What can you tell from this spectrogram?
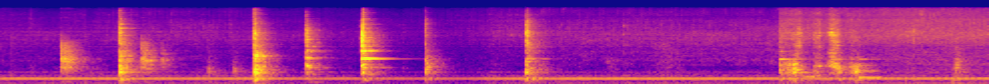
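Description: Sliced onions frying in oil in an aluminium karahi, stirred with a metal spatula that scrapes and knocks against the pan several times in the first five seconds, over a steady low hum. Near the end the frying sizzle gets louder, with more scraping, as the onions brown.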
